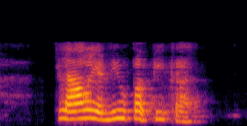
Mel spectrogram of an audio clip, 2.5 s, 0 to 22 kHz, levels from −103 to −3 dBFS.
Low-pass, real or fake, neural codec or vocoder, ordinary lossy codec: 5.4 kHz; fake; codec, 16 kHz in and 24 kHz out, 1.1 kbps, FireRedTTS-2 codec; AAC, 24 kbps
